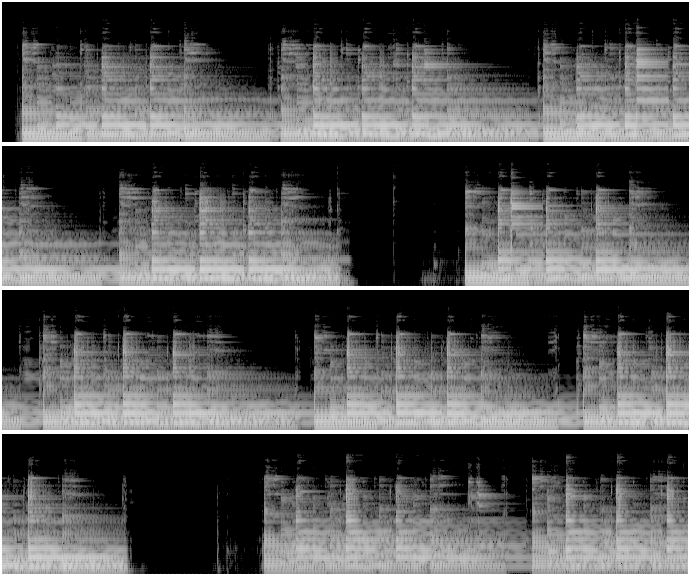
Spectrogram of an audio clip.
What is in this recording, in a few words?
Clean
